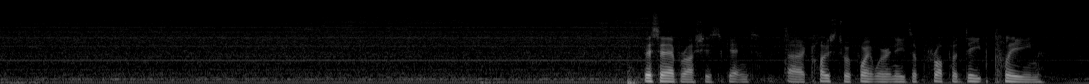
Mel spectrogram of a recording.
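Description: An airbrush hisses softly as it sprays.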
